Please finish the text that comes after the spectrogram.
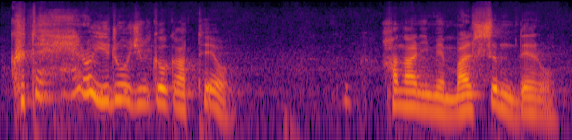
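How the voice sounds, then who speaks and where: A man preaching a sermon in an animated way, often tossing rhetorical questions to his listeners. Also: high voice, normal speed.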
